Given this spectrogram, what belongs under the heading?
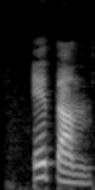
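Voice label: "этан", Komi, female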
